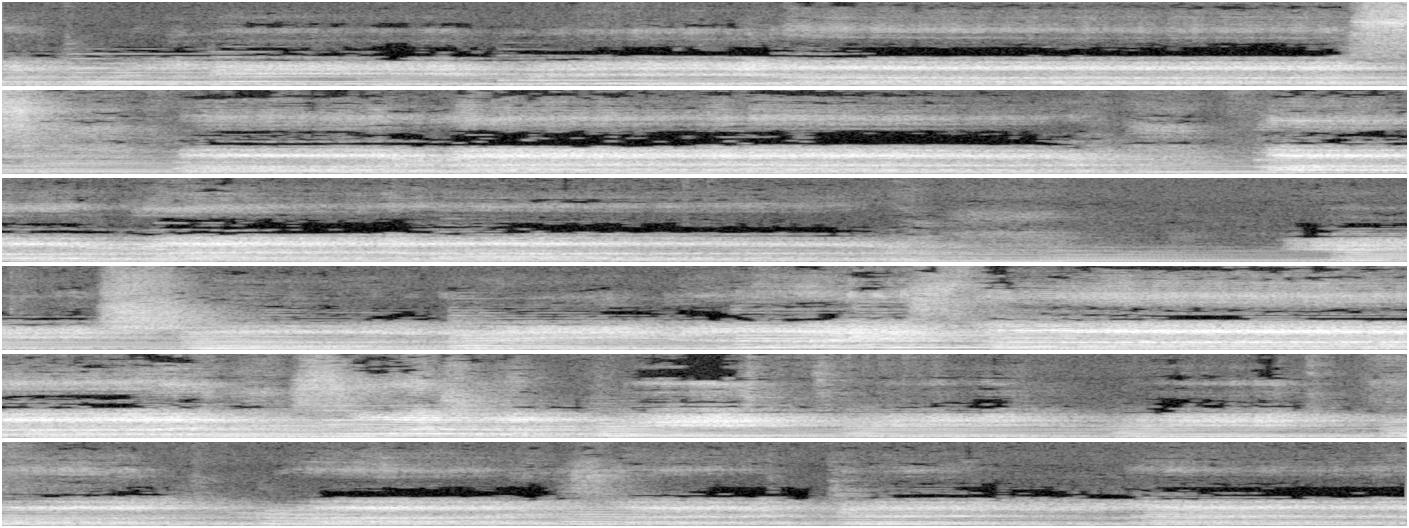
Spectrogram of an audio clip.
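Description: A male classical singer sings an art song in phrases with vibrato, accompanied by a grand piano.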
